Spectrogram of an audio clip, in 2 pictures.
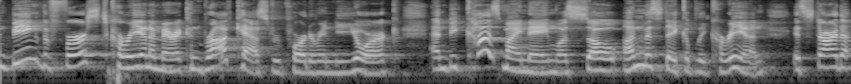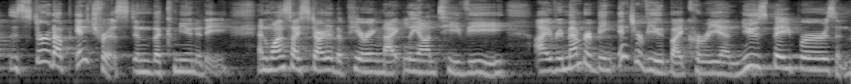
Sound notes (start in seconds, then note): none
